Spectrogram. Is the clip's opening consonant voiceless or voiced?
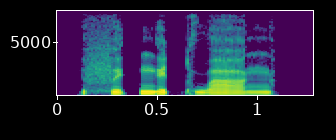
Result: voiceless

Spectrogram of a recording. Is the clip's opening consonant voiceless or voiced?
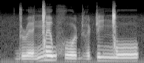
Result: voiced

